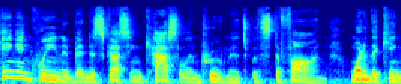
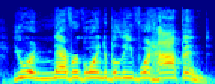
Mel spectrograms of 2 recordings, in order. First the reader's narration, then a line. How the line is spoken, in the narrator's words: shouted Lucas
